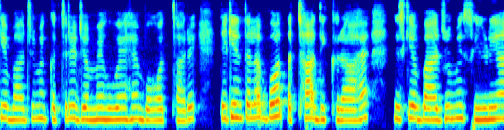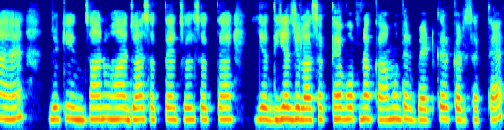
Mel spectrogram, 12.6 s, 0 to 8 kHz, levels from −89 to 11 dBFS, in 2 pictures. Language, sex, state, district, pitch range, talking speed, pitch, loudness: Hindi, female, Chhattisgarh, Rajnandgaon, 255-275 Hz, 210 wpm, 265 Hz, -18 LUFS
